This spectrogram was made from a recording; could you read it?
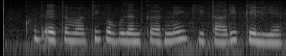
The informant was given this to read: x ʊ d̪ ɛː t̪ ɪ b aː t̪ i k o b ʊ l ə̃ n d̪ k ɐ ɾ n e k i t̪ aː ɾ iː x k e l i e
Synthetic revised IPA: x ʊ d̪ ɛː t̪ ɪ m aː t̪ i k o b ʊ l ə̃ n d̪ k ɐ ɾ n e k i t̪ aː ɾ iː f k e l i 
